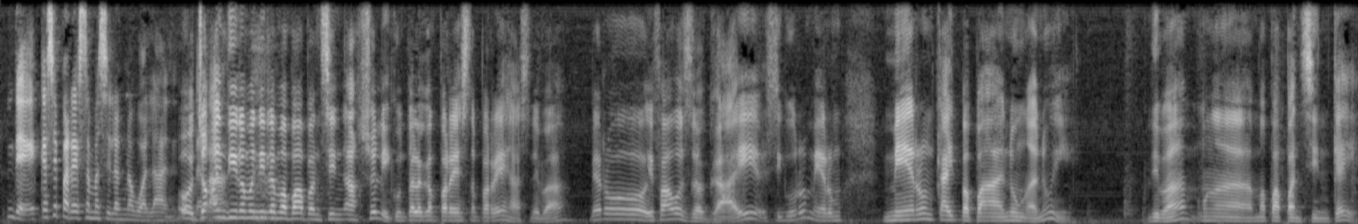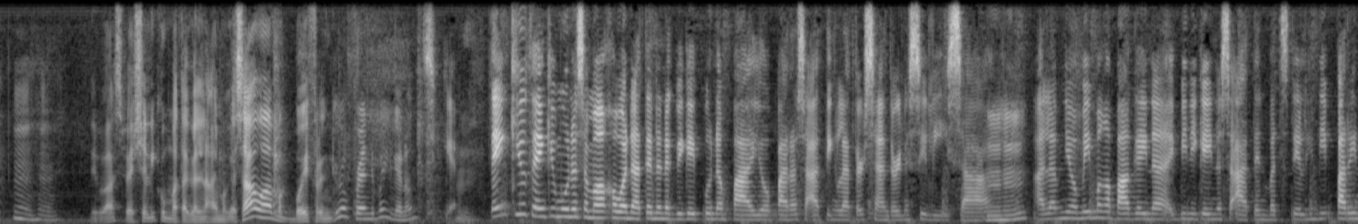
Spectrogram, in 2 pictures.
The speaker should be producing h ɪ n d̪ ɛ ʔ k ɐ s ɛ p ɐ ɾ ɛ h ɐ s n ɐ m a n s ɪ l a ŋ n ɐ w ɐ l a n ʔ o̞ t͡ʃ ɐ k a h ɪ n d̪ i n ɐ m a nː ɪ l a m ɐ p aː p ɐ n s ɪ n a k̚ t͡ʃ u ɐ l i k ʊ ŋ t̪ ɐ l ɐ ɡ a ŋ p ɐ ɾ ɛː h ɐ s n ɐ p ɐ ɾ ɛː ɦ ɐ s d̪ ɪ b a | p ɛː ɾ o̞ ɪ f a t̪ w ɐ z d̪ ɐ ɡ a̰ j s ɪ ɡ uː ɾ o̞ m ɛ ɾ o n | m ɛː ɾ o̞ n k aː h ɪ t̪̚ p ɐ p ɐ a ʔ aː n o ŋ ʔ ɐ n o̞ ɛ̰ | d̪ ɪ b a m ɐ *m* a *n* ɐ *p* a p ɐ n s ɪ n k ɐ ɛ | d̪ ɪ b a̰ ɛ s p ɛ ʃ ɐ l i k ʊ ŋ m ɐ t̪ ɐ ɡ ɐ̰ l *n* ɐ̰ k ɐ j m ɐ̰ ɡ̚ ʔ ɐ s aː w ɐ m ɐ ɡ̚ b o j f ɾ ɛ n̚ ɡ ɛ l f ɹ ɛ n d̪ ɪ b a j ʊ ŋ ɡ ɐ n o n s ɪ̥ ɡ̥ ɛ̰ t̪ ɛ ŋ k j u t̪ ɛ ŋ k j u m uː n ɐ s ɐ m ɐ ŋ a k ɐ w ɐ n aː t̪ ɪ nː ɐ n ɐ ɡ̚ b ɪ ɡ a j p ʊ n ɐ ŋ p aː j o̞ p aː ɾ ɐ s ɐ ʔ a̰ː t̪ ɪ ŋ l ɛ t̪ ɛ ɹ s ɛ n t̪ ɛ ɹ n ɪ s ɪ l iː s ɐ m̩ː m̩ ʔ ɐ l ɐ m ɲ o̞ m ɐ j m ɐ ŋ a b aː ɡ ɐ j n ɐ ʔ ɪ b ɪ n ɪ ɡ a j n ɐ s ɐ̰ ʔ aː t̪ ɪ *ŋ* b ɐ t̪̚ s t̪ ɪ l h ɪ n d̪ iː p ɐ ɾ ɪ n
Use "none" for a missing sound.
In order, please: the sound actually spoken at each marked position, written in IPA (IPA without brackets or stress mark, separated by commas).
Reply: ŋ, m, p, n, n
